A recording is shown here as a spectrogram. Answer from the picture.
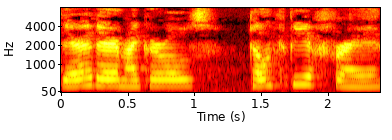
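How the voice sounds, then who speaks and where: A woman puts on a character voice, fairly high in pitch and delivered at a fairly slow pace. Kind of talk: tender, addressing the bees as "my girls". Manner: soothing, gentle.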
